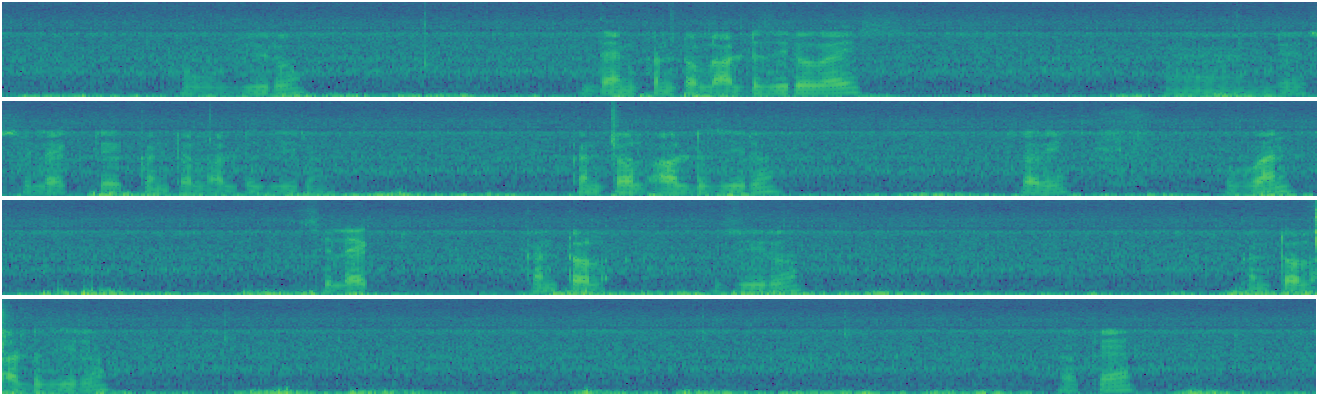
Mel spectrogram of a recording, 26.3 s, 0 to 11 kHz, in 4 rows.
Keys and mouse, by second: 0.7 KP_1, 6.3-8.0 drag, 7.6 ctrl+alt+KP_0, 12.2 KP_1, 16.6 ctrl+KP_0, 18.5 KP_1, 23.2 z.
